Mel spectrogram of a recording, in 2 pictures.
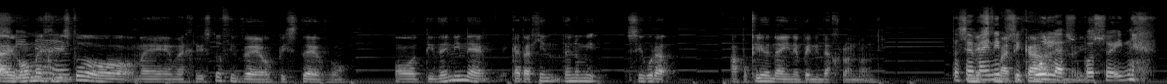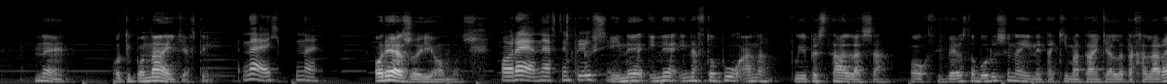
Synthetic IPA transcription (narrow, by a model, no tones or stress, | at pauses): eɣo̞mexɾist̪omemexɾist̪o̞θive̞o̞pist̪e̞vo̞̰ | o̞t̪iðe̞nine̞kɐt̪ɐɾçinðeno̞mi | siɣuɾɐ | ɐpo̞klionɐine̞pe̞nind̪ɐxɾo̞̰no̞̰n | t̪osθineɐineimɐsd̪ikɐulɐsposoine | ne̞ | ot̪ipo̞nɐiceɐft̪ḭ | neeçi̥ne | o̞ɾe̞ɐzo̞io̞mo̞so̞ɾe̞ɐne̞ɐft̪oinplusiɐine̞ʔine̞ʔineɐft̪o̞puɐ̰npuipe̞sθɐlɐsɐ | oɐxθive̞osθɐbo̞ɾuse̞nɐine̞t̪ɐcimɐt̪ɐcɐɐːlɐt̪ɐxɐlɐɾɐ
